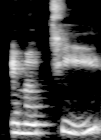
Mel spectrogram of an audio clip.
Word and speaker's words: MOT: Now, just very quickly, MOT is pronounced MOT because it's actually a Norwegian word that means courage.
